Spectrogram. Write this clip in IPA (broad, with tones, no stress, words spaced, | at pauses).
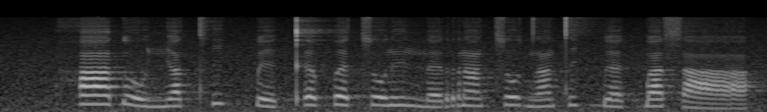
haː˦ ɗoː˨ɲa˦ tʰi˦ k͡pe˨˦ kʼɛ˦pɛ˦t͡so˦ ɾĩ˦˨nɛ˨˦rã˦ t͡so˦˨dã˦ti˦ ɡ͡bɛ˨˦ɡ͡ba˦saː˨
